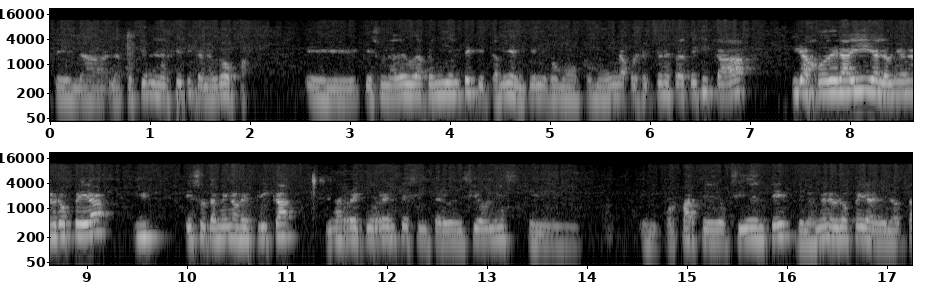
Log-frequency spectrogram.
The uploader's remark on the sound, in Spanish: Estamos trabajando en mejorar el audio pero dada la premura de las circunstancias, decidimos subirlo así, en crudo, punky, cloaquero, artesanal.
